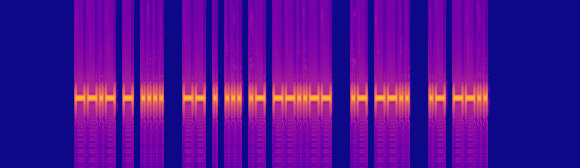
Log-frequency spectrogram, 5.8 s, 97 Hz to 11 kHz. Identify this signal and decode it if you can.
Morse code, heard as a keyed tone, about 40 wpm, 700 Hz. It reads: QTH MESA, AZ AZ
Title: Practice QSO - Exchange 1 - Beginning - 40wpm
